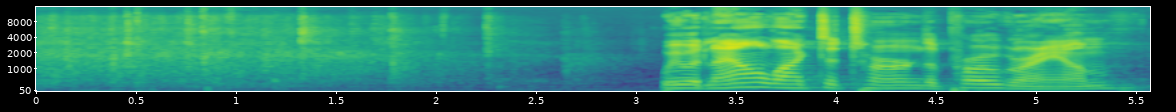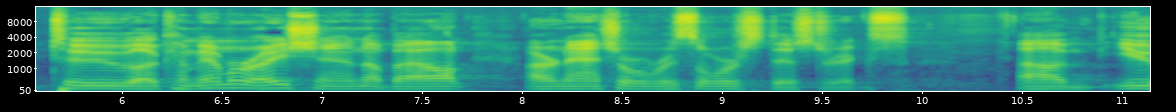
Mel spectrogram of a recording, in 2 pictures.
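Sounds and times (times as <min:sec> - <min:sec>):
audience applause: 0:00.0 - 0:02.9
speech: 0:03.1 - 0:11.1.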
